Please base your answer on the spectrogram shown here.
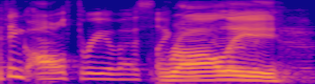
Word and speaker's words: Raleigh: all three of us Raleigh Raleigh they come on yelling at us because we said rally rally rally our New Jersey accent yeah and fight about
